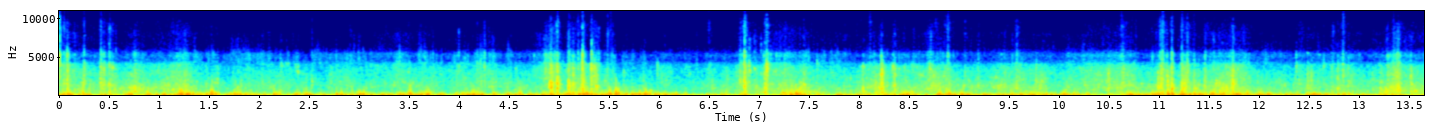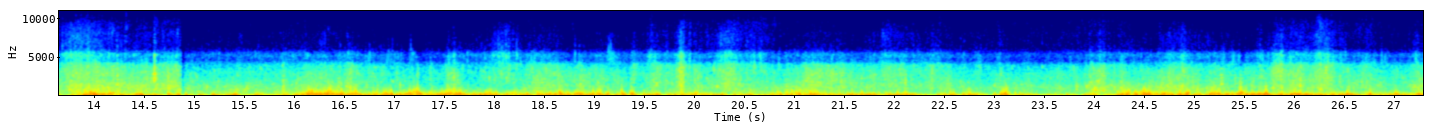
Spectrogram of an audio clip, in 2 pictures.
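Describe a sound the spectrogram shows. Wind blows hard outdoors on open water.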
